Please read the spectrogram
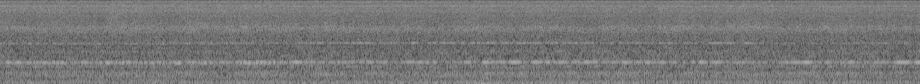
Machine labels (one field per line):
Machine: fan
